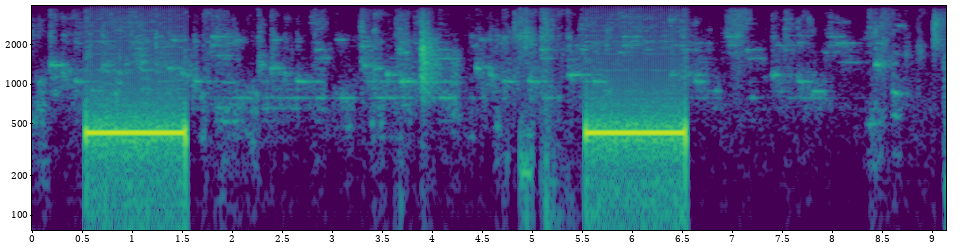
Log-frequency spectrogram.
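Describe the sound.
Ringback tone of an outgoing phone call: two long, steady beeps, each lasting about a second and spaced about five seconds apart, with faint background noise between them.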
